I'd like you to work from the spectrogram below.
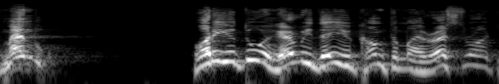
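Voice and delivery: high, loud, exasperated scolding; acted indignant outburst; agitated calling out. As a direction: call out to a missing regular, high and loud. Worried boss accosts missing regular.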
